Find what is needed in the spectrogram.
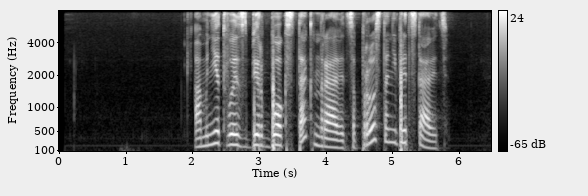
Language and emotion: Russian, positive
